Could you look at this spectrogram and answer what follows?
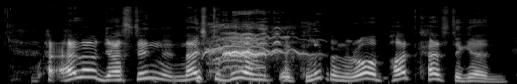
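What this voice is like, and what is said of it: Kermit-style puppet character voice. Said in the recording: “do a Kermit voice ... It sounds like German Oscar the Grouch.”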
